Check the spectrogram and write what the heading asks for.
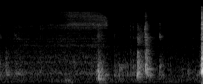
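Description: The metal top cover of a President Grant CB radio being worked off its chassis. There is a faint scraping slide, then a few light metallic clicks and knocks between about one and one and a half seconds in.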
